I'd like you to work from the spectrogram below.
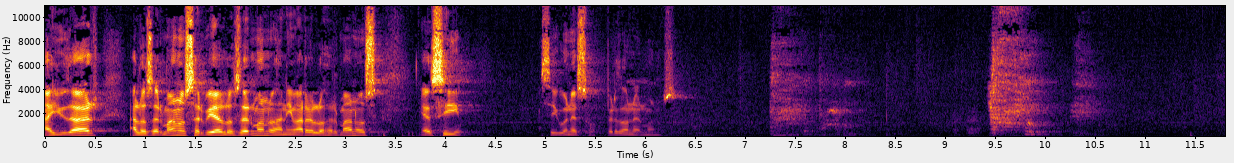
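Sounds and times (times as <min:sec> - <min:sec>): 
speech: 0:00.0 - 0:04.3, 0:05.0 - 0:06.4
harsh breathy coughing: 0:07.2 - 0:08.3, 0:09.4 - 0:10.6.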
